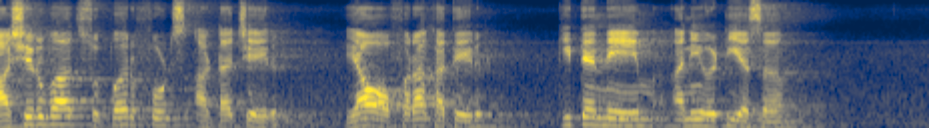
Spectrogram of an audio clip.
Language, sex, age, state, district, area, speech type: Goan Konkani, male, 45-60, Goa, Tiswadi, rural, read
